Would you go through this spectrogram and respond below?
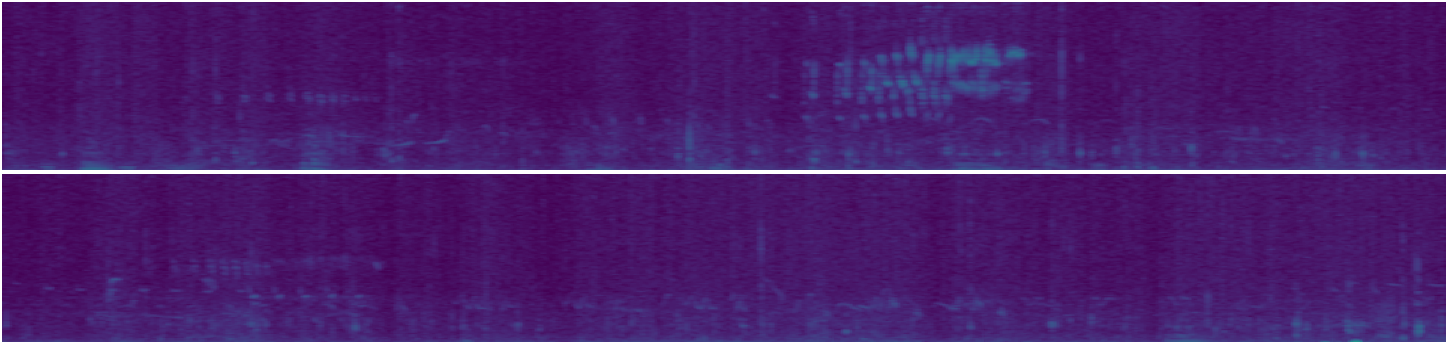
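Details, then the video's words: Wild boars, also called wild hogs, giving low scattered grunts and snuffles over a steady low rumble, with a brief high bird trill near the middle. "Wild boars wild hogs."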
